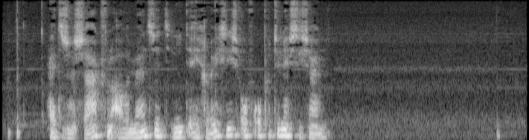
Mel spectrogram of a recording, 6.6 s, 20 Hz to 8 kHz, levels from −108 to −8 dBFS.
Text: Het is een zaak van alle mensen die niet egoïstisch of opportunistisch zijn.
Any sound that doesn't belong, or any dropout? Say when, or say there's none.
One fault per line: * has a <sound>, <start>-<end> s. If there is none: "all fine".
all fine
